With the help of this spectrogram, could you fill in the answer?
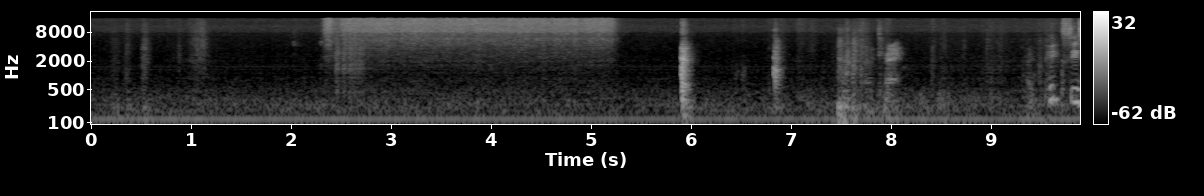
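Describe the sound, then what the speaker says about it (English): Pixie Spray aerosol is sprayed onto craft mats in one sustained hiss of about three seconds, fairly close, followed by quiet clicks and handling noises over a low hum, with a person talking nearby. "Let me spray these with Pixie Spray quick."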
